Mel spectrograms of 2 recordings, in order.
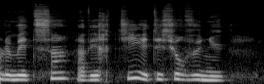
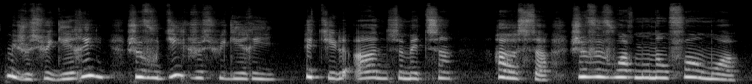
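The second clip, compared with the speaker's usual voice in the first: higher, louder impetuous protest; impetuous outburst; 7 semitones higher, 7 dB louder than usual. A narrator's reading. Fantine interrupting the doctor, demanding her child, impetuous outburst. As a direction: cut him off, insisting hotly. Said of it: "Elle l'interrompit impétueusement".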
